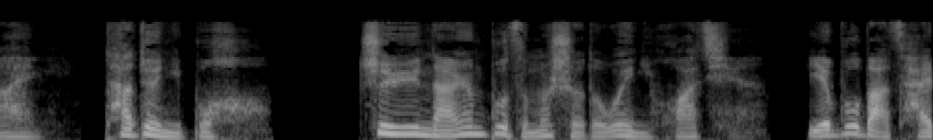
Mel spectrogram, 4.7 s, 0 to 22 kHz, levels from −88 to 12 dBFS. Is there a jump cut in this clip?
no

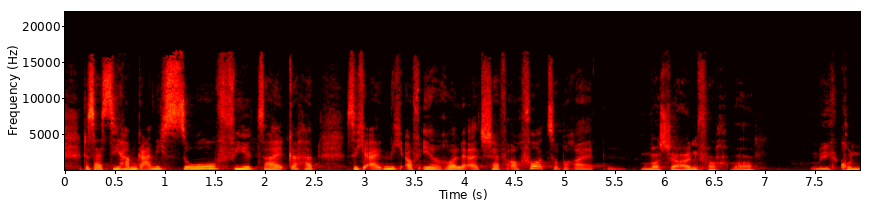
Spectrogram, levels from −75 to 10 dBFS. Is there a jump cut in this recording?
yes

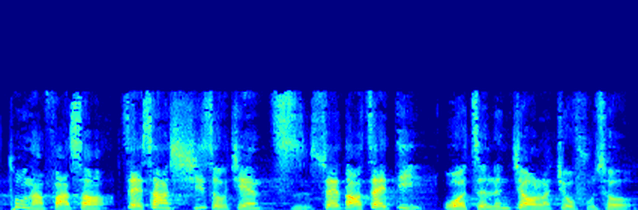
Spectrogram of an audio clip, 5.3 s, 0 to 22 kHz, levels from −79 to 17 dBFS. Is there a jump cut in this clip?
yes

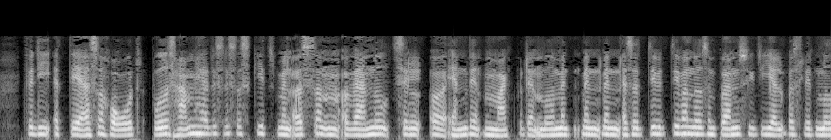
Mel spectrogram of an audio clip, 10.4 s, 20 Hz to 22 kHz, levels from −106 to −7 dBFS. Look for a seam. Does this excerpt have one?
yes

